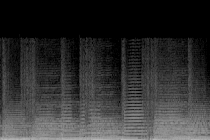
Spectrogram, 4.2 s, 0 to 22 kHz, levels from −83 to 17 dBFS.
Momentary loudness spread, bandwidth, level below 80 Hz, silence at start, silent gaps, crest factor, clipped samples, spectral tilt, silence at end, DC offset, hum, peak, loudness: 2 LU; 15 kHz; -32 dBFS; 0 s; none; 12 dB; under 0.1%; -6 dB/octave; 0 s; under 0.1%; none; -6 dBFS; -19 LUFS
